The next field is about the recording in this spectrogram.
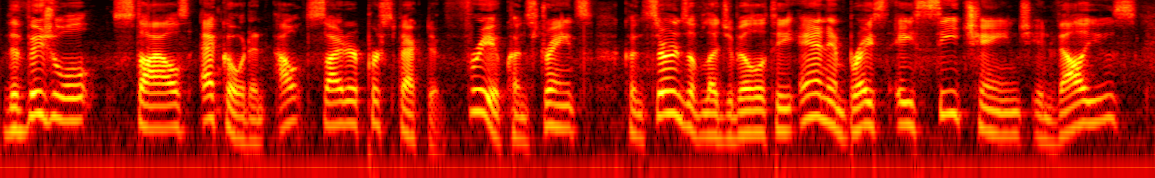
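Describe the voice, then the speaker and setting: A man hosting a video gaming channel, casually presenting and reading aloud in a halting, hesitant way. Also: a little high, big pitch swings, sharp tone, no echo. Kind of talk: casual vlog intro and reading aloud from a book.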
